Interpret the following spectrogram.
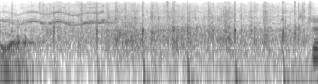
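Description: A large crowd applauding steadily after a speech ends.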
